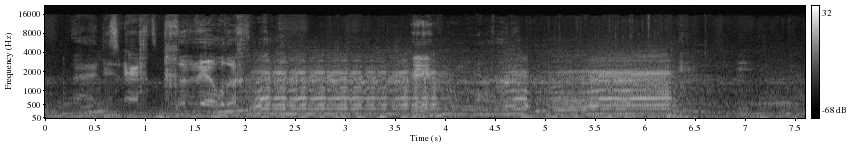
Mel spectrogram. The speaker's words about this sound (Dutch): Uiteraard gaan we in een Porsche rijden.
